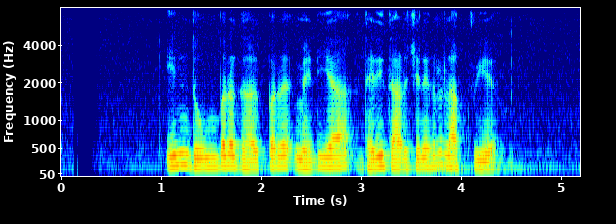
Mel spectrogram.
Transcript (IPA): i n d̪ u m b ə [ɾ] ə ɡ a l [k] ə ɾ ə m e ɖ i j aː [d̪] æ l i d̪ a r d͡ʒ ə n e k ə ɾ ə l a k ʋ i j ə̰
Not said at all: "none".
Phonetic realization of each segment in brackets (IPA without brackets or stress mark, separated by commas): ɾ, p, d̪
